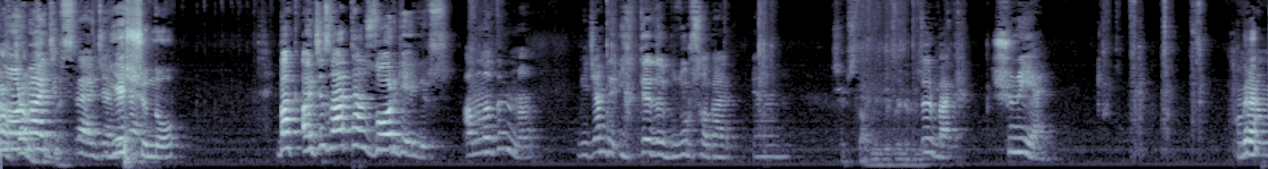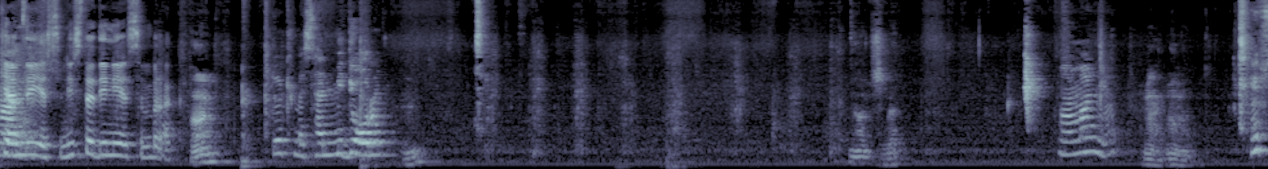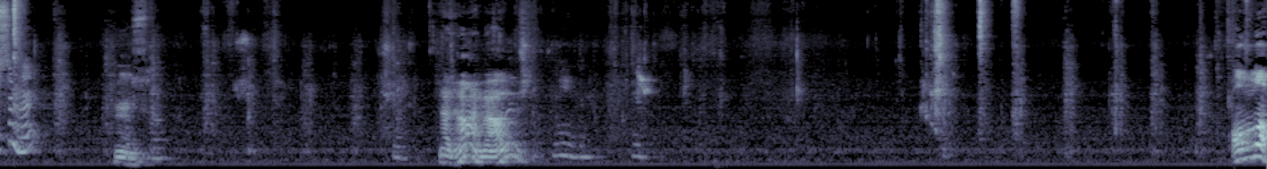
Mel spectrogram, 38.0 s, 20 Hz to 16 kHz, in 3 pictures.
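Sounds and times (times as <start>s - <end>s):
low steady hum: 0.0s - 38.0s
chip crunching while chewing: 11.0s - 12.2s, 17.4s - 19.1s, 20.0s - 21.1s, 25.8s - 29.1s, 34.6s - 37.7s
tortilla chips crunching: 17.4s - 19.1s.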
